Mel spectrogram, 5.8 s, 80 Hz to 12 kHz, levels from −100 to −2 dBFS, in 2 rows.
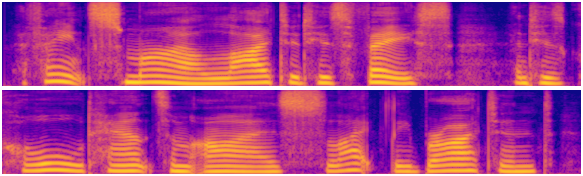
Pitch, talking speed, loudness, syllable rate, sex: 220 Hz, 135 wpm, -17 LUFS, 3.9 syllables/s, female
